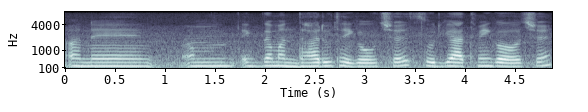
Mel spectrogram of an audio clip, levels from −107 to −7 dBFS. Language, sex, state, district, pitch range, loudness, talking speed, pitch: Gujarati, female, Gujarat, Gandhinagar, 185-195 Hz, -17 LUFS, 135 wpm, 190 Hz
